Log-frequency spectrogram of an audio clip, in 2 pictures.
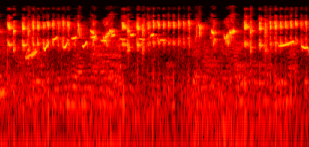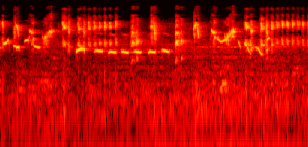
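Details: Long-tailed shrike song used to prompt young or silent shrikes to sing: a rapid, unbroken medley of chattering, mimicked twitters, whistled upslurs and a buzzy trill, lively and dense throughout.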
